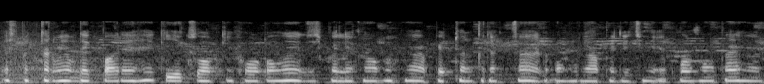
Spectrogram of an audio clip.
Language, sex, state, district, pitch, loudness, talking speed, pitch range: Hindi, male, Rajasthan, Bikaner, 160 Hz, -18 LUFS, 165 wpm, 155-170 Hz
